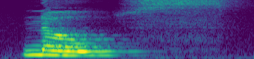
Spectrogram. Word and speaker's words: know: Who knows? Igual o não, no, só que põe um S nele, knows. O K não é pronunciado.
